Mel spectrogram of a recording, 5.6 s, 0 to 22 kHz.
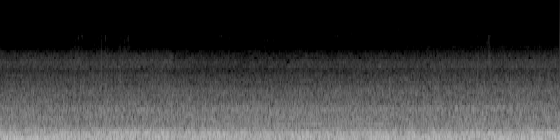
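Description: A car cruising on a highway at 75 gives a loud, steady roar of engine, tire and wind noise with no breaks, with no one speaking.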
